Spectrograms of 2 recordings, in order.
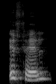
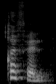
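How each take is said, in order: First: It starts with a glottal catch, no q. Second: It starts with a deep q sound. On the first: This is the dialect form. "like in Egyptian dialect, also in the Syrian and Levant dialect" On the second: This is the standard form. "in standard Arabic it is Qifl"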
